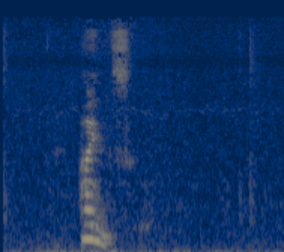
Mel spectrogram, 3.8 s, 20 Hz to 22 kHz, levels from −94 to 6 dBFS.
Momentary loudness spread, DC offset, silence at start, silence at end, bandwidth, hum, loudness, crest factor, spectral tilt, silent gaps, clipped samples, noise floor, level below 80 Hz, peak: 29 LU; under 0.1%; 0.05 s; 0.4 s; 16.5 kHz; none; -38 LUFS; 24 dB; -3.5 dB/octave; none; under 0.1%; -64 dBFS; -70 dBFS; -20 dBFS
